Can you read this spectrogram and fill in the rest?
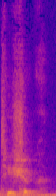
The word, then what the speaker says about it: Taoiseach: Our president is, our prime minister has given an old Gaelic name, which is called Taoiseach, which phonetically is like tea and shock.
